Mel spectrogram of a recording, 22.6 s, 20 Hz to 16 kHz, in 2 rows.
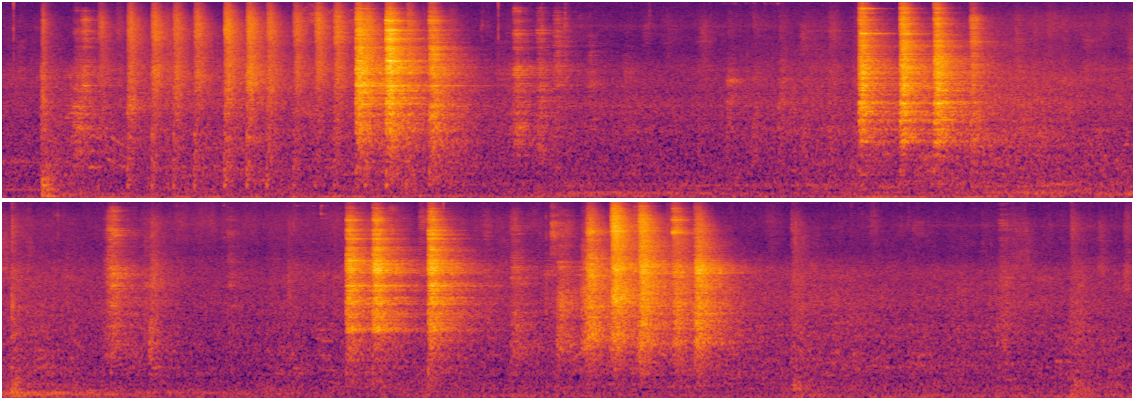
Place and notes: Victoria Square, London. - Victoria Square Building Work.
Victoria Square is usually a quiet spot in the middle of London. However, on this occasion there was building work taking place at one of the properties. Also one or two impatient drivers. Zoom H2n.
Westminster, London, UK, 30 June 2017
